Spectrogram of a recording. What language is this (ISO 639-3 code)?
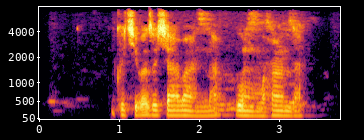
kin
